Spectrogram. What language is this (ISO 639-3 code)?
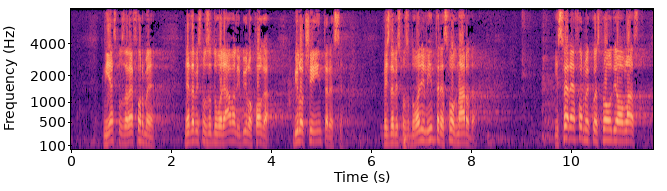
srp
